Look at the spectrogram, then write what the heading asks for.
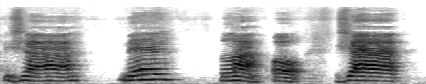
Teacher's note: janela, ó, a penúltima sílaba, a mais forte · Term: paroxítonas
